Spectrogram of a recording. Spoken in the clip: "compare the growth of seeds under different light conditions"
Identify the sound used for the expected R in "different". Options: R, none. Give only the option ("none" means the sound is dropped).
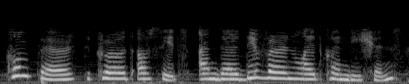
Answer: none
